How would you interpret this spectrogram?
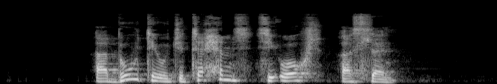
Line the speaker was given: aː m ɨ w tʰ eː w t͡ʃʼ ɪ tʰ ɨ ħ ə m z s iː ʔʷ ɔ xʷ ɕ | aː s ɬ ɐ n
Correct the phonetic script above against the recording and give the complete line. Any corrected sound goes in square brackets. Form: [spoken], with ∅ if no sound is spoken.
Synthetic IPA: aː [b] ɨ w tʰ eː w t͡ʃʼ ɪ tʰ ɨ ħ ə m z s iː ʔʷ ɔ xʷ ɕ | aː s ɬ ɐ n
